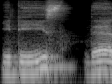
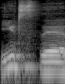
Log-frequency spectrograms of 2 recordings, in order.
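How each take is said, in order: First: The words 'it is' are said in full. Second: The words 'it is' are contracted to 'it's'.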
